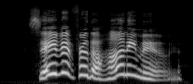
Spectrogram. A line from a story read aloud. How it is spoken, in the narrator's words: Bitters yells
